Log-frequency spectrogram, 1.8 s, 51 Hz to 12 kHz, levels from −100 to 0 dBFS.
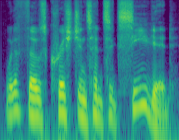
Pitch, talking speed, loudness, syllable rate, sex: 130 Hz, 200 wpm, -17 LUFS, 5.9 syllables/s, male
